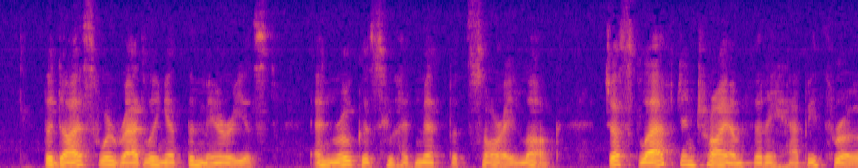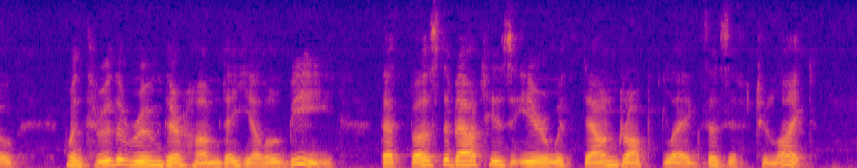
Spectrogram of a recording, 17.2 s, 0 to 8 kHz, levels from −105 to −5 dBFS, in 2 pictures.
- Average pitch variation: Yes, average, 3.3 semitones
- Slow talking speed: No, average, 155 wpm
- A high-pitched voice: No, medium, 165 Hz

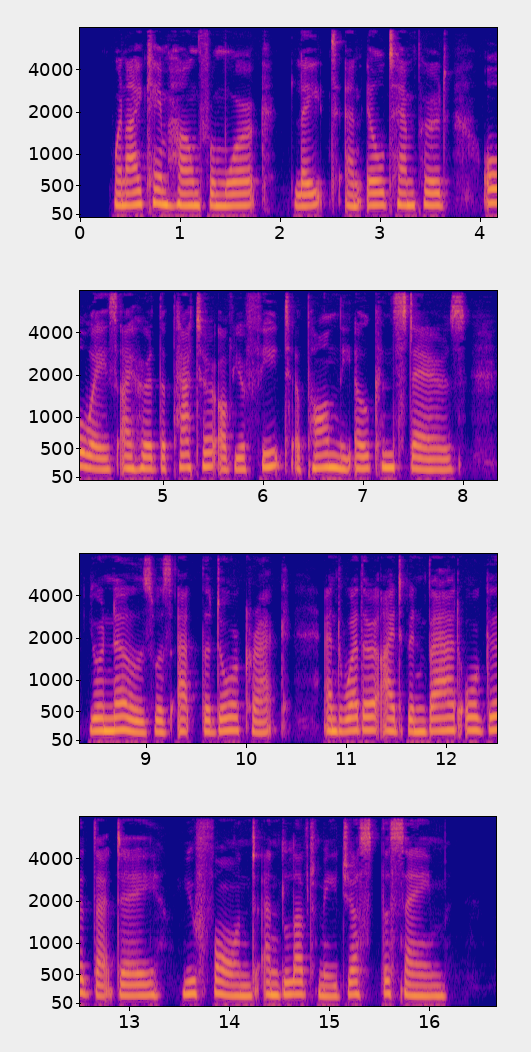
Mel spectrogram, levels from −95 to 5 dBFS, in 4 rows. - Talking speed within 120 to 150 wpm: No, average, 165 wpm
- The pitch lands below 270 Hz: Yes, high, 190 Hz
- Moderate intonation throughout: No, narrow, 2.0 semitones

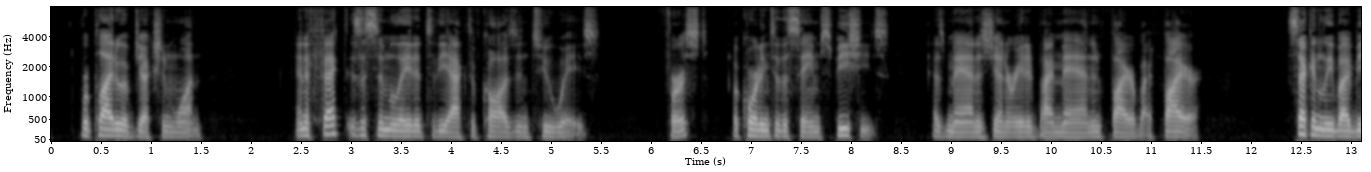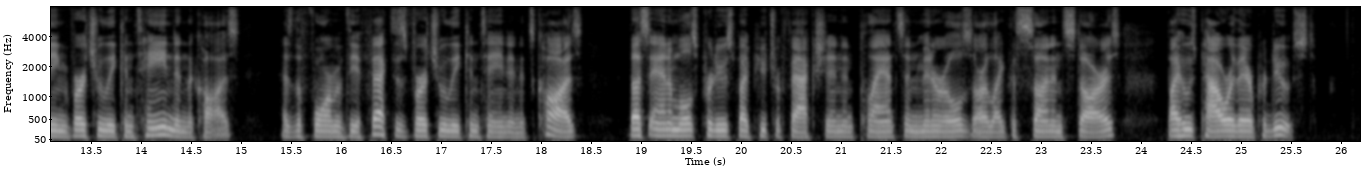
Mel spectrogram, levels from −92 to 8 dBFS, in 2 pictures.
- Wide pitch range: No, average, 2.8 semitones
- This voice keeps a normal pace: Yes, average, 165 wpm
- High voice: No, low, 115 Hz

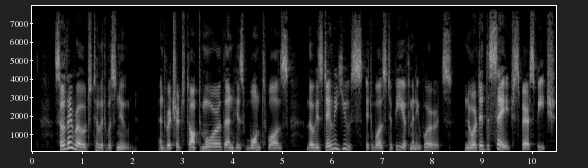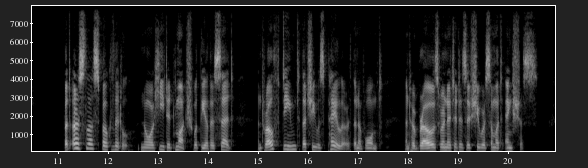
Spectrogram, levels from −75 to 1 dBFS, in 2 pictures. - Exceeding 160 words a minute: Yes, average, 185 wpm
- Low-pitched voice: No, medium, 150 Hz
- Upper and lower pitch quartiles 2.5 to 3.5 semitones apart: No, average, 4.1 semitones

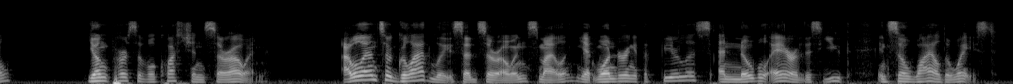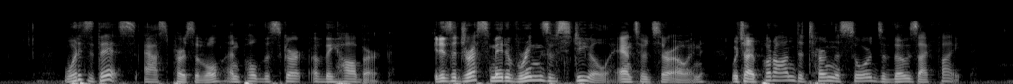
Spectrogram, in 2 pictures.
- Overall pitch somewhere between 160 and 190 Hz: No, low, 130 Hz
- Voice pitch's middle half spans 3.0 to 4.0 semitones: No, average, 5.2 semitones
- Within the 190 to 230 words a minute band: Yes, average, 195 wpm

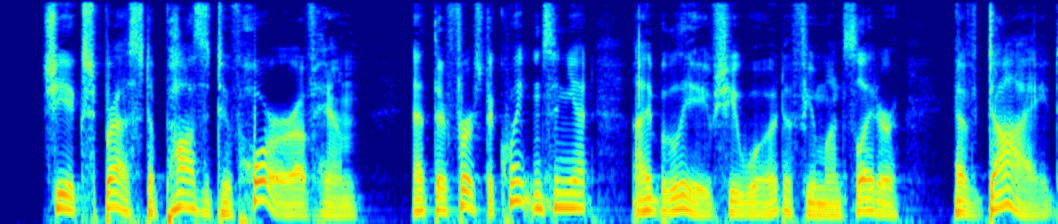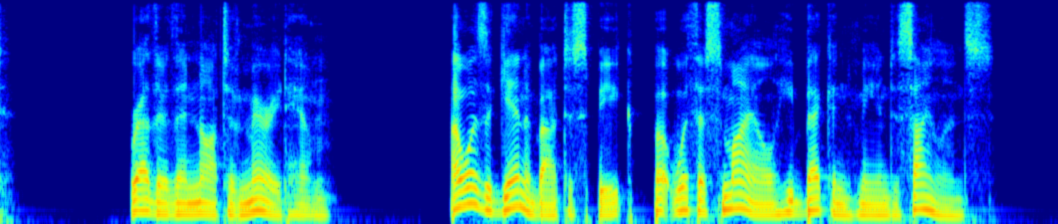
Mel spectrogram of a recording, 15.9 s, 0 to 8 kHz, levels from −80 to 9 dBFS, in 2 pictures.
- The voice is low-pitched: Yes, very low, 95 Hz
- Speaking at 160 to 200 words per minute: Yes, average, 165 wpm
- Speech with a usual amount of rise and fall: No, wide, 5.9 semitones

